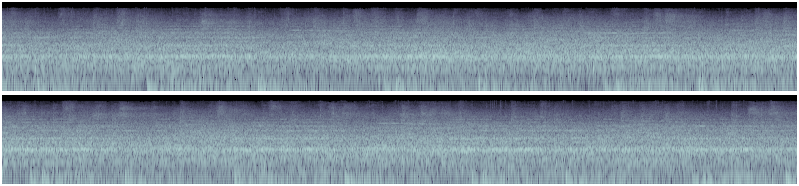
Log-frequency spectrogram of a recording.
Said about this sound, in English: John Cena coming out here to a mixed reaction here on the Tim Zabriskie Show.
